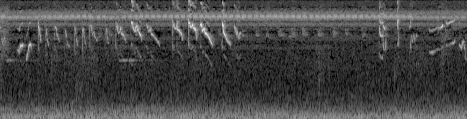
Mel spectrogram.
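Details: Forest white-eye song for training a cage bird: fast series of high thin notes building to a loud burst of twitters, then sparse chirps and a few rising whistles over steady background hiss.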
